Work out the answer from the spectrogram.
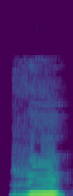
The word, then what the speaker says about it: ऋ: संस्कृत भाषा का स्वर जिसकी उच्चारण ध्वनि रे प्लस ई होती है, जिसे हम री बोलते हैं, है ना।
